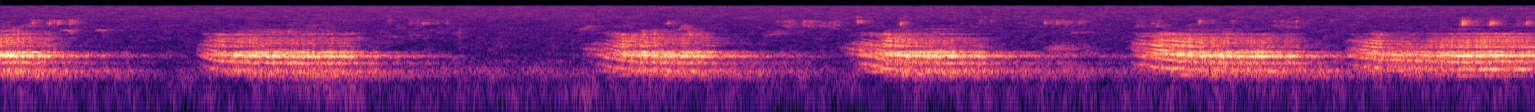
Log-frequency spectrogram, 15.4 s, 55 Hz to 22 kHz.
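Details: Red deer stag bellowing during the 2018 rut, a season marked by fights between stags: five long, deep, harmonic roars, each about two seconds, repeated every two to three seconds with short quiet gaps and faint bird chirps between.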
